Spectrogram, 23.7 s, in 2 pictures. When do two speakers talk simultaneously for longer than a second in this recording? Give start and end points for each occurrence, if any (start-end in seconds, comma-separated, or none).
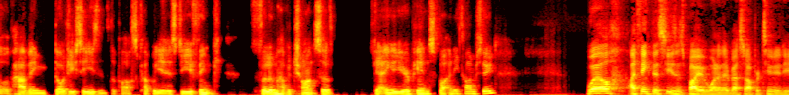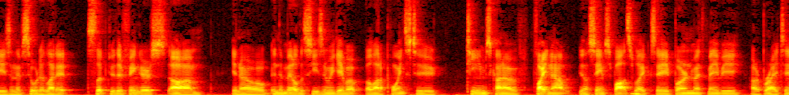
none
